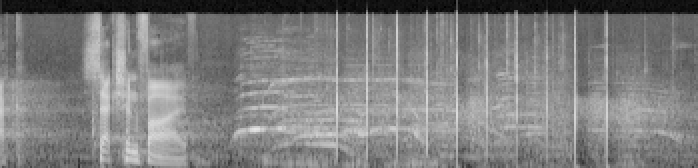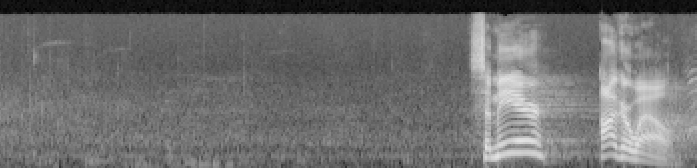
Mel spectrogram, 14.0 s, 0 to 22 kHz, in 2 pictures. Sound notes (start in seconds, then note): 3.2 applause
